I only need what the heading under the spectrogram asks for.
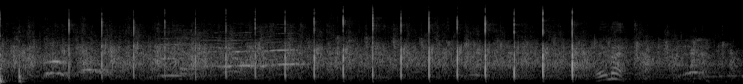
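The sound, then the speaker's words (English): An audience claps hands to the Lord in a steady, even rhythm, sharp loud claps repeating roughly every third of a second over a murmur of crowd voices. “Let's clap our hands unto the Lord and magnify him.”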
